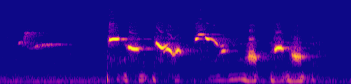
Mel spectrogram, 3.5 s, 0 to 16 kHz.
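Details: Red-crested cardinal, a regular visitor at a stay in Princeville, Kauai, Hawaii, in 2015, singing a quick run of clear whistled notes, each slurring downward, after a soft opening whistle, over a low background hum.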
